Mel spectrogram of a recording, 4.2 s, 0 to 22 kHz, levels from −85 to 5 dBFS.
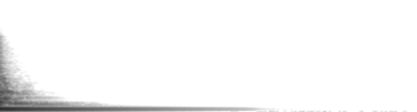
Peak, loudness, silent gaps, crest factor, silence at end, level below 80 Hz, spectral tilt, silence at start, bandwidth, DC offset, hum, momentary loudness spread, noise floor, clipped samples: -4 dBFS; -24 LUFS; none; 22 dB; 2.65 s; -62 dBFS; -10.5 dB/octave; 0 s; 2.3 kHz; under 0.1%; none; 25 LU; -81 dBFS; under 0.1%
